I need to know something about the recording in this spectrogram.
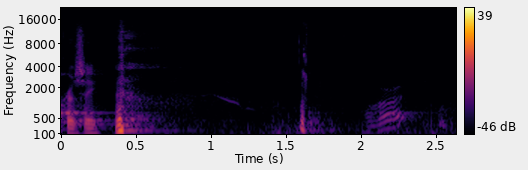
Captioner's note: Secretary Azar chuckling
